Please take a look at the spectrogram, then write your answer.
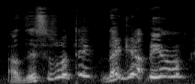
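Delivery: squeaky high mock amazement; a high squeal of wonder; mock disbelief. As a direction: play your naive younger self, wide-eyed. Mocking his younger self's pitch.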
